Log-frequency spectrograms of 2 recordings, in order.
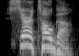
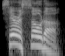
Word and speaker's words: Sarasota: Saratoga. Saratoga, is that Georgia? Maybe I'm saying it wrong. What's an S? Sarasota? Sarasota.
